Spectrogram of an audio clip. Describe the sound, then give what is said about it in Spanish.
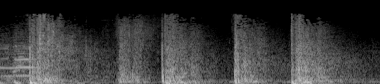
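Gunshots in a field during a crime thriller film scene of a shot to the head: five loud, sharp bangs at irregular intervals, each with a short decaying tail. “En un campo, le disparan en la cabeza.”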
